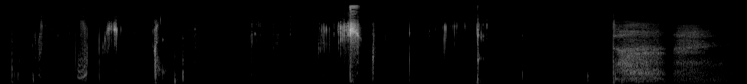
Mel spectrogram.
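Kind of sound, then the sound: human body sound, wet chewing mouth sounds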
